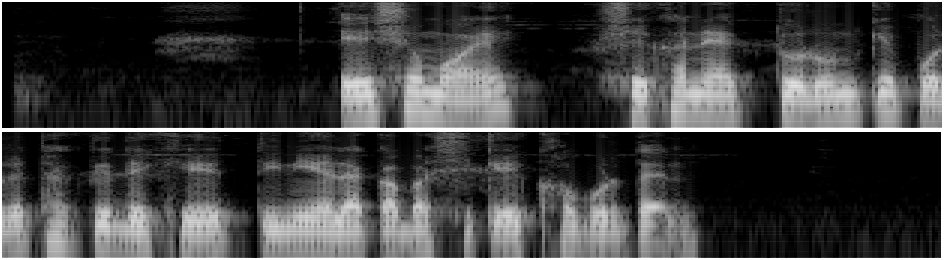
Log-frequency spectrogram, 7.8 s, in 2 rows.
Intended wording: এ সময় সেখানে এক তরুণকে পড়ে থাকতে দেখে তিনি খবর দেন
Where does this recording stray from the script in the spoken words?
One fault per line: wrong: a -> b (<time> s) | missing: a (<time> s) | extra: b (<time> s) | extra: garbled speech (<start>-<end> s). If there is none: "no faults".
extra: এলাকাবাসীকে (5.2 s)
